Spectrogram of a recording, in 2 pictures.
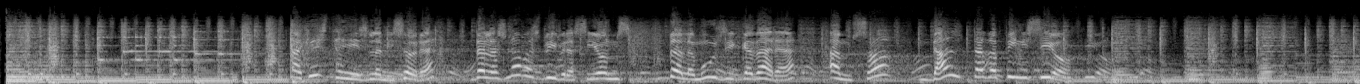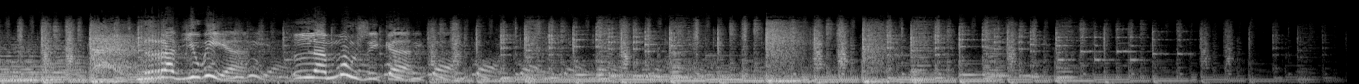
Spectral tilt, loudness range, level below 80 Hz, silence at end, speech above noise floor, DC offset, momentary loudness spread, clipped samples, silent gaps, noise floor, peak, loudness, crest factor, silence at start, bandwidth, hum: -5 dB/octave; 8 LU; -38 dBFS; 0.55 s; 32 dB; under 0.1%; 11 LU; under 0.1%; none; -46 dBFS; -4 dBFS; -16 LUFS; 14 dB; 0.05 s; 15 kHz; none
